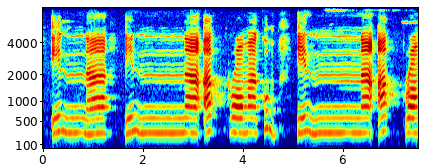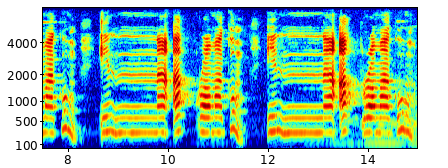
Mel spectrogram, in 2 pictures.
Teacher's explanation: Inna, ditekan 2 harokat, 2 ketukan nggih.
